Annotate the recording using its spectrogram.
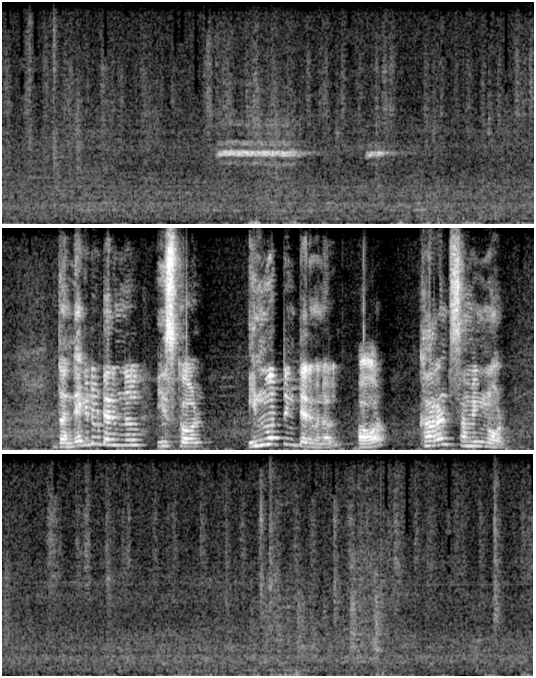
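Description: A marker squeaks and scratches across paper in short strokes.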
